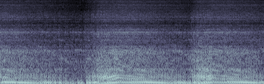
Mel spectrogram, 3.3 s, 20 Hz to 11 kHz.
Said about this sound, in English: just listen to the 650 engine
